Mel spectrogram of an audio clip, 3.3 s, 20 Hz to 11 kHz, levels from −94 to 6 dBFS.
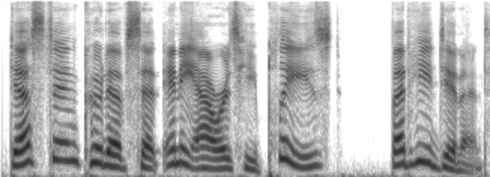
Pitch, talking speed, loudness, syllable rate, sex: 230 Hz, 200 wpm, -18 LUFS, 4.9 syllables/s, female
